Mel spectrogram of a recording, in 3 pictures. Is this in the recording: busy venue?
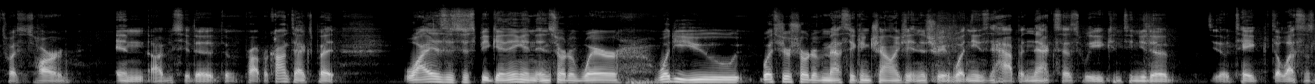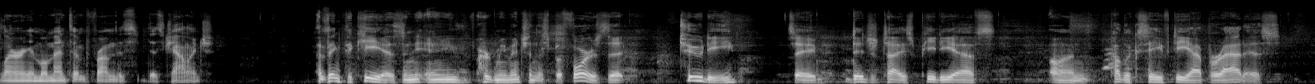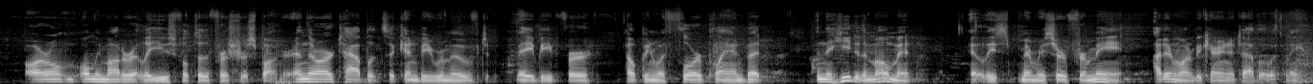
yes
